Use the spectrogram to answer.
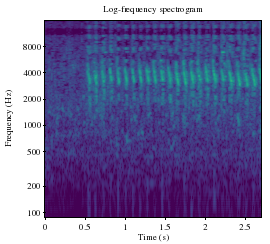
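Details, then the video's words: Cililin singing energetically, used as a master recording for training songbirds: after half a second of quiet, a fast run of sharp, high chirped notes repeated about seven times a second in an even, pulsing trill. "CILILIN GACOR, MASTERAN HANDAL UNTUK BURUNG KICAU."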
